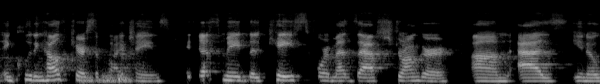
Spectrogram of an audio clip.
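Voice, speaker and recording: A woman, an entrepreneur speaking as a guest in a webinar conversation, leaning on fillers like you know. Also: low-pitched. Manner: flat, filler-heavy, says you know. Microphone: video call.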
